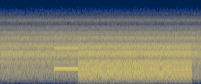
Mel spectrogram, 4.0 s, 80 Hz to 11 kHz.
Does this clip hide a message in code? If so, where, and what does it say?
Yes: POCSAG pager data (1200 baud) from 1.1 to 3.8 s, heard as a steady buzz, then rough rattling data, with radio hiss.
